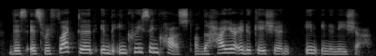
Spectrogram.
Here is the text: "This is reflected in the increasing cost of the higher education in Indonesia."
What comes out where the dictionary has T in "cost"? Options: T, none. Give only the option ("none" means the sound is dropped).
T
